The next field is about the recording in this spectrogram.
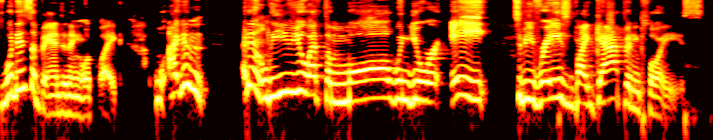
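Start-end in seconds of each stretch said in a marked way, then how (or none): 1.5-7.0 mock outraged rant. Ex who says abandoned, a higher indignant mock rant. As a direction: tear into him, half laughing. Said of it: "ranting at ex in bit".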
